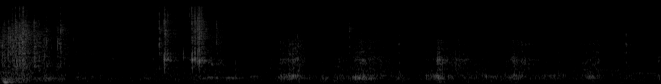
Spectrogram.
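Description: Person biting into a cracker and chewing it with the mouth close to the microphone. There is a sharp crunch at the start, two more crunches about a second and a half in, then softer, irregular chewing.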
